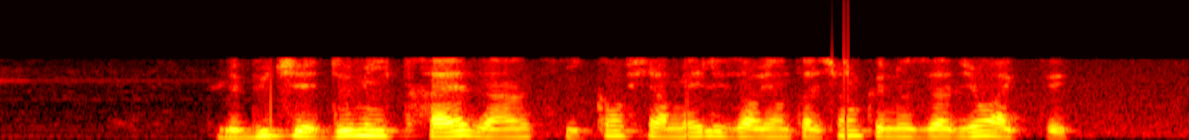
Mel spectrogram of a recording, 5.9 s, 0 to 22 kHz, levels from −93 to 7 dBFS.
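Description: A speech clip carrying the Bluetooth CVSD headset codec from start to finish. The damage is plainly audible. Nothing above 3.8 kHz gets through, so the sound is narrow and telephone-like. This codec sends one bit per sample and only says up or down, with an adapting step size. Loud high sounds outrun that step and distort. S sounds turn scratchy. A granular hiss sits under the speech. All of this fits a 64 kbit/s CVSD stream.

At 1.35 s the character of the sound changes and stays changed to the end. There is no gap at the join and no real jump in level. A new, faint background noise appears, roughly 40 dB below the speech, with a tone of its own. The most likely cause is an input switched to a poorer device mid-recording. The codec's lower cutoff still sets the overall bandwidth. The audible change is the new device's tone and noise floor.

Between 4.16 and 4.24 s there is a brief garbled moment. 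These are chunks out of order. A 20 ms piece of audio was written three chunks late. It plays after the three pieces that should have followed it. Nothing is missing, but the sequence is scrambled, with three hard joins.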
